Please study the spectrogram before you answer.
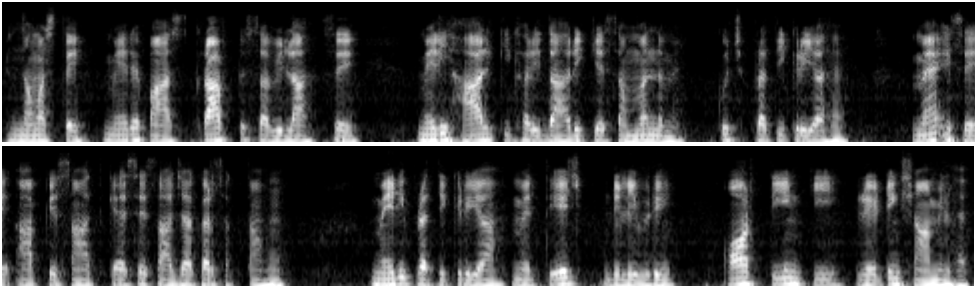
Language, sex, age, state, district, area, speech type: Hindi, male, 30-45, Madhya Pradesh, Seoni, urban, read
